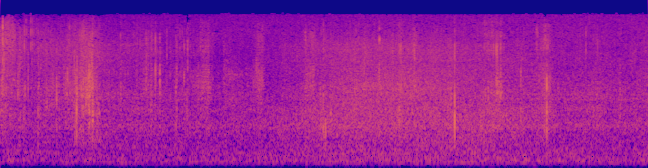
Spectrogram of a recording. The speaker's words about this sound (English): Clouds, the lovely halo around the moon, and we can hear the gently lapping waves of the bay.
